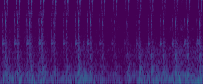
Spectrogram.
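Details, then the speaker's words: Car that won't start, key out of ignition and engine off: fast even ticking about eight per second, owner doubts battery and suspects the ticking relates to the no-start; cause unknown. "I have the key here it's not in the ignition and there's a ticking sound so I'm assuming that's the cause of the reason why the car won't start"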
